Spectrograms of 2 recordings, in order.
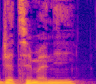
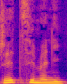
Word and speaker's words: Gethsémané: D'ailleurs, comment faut-il le prononcer ? Gethsémané ou Gethsémané ? – Alors, comme c'est un mot qui vient de l'araméen, on ne sait pas exactement si c'est l'une ou l'autre prononciation. Les Bibles protestantes le traduisent Gethsémané, alors que les Bibles catholiques le prononcent Gethsémani.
